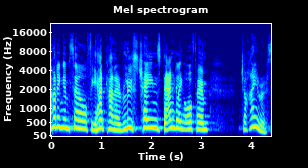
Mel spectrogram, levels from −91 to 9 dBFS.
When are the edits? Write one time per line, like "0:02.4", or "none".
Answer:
none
